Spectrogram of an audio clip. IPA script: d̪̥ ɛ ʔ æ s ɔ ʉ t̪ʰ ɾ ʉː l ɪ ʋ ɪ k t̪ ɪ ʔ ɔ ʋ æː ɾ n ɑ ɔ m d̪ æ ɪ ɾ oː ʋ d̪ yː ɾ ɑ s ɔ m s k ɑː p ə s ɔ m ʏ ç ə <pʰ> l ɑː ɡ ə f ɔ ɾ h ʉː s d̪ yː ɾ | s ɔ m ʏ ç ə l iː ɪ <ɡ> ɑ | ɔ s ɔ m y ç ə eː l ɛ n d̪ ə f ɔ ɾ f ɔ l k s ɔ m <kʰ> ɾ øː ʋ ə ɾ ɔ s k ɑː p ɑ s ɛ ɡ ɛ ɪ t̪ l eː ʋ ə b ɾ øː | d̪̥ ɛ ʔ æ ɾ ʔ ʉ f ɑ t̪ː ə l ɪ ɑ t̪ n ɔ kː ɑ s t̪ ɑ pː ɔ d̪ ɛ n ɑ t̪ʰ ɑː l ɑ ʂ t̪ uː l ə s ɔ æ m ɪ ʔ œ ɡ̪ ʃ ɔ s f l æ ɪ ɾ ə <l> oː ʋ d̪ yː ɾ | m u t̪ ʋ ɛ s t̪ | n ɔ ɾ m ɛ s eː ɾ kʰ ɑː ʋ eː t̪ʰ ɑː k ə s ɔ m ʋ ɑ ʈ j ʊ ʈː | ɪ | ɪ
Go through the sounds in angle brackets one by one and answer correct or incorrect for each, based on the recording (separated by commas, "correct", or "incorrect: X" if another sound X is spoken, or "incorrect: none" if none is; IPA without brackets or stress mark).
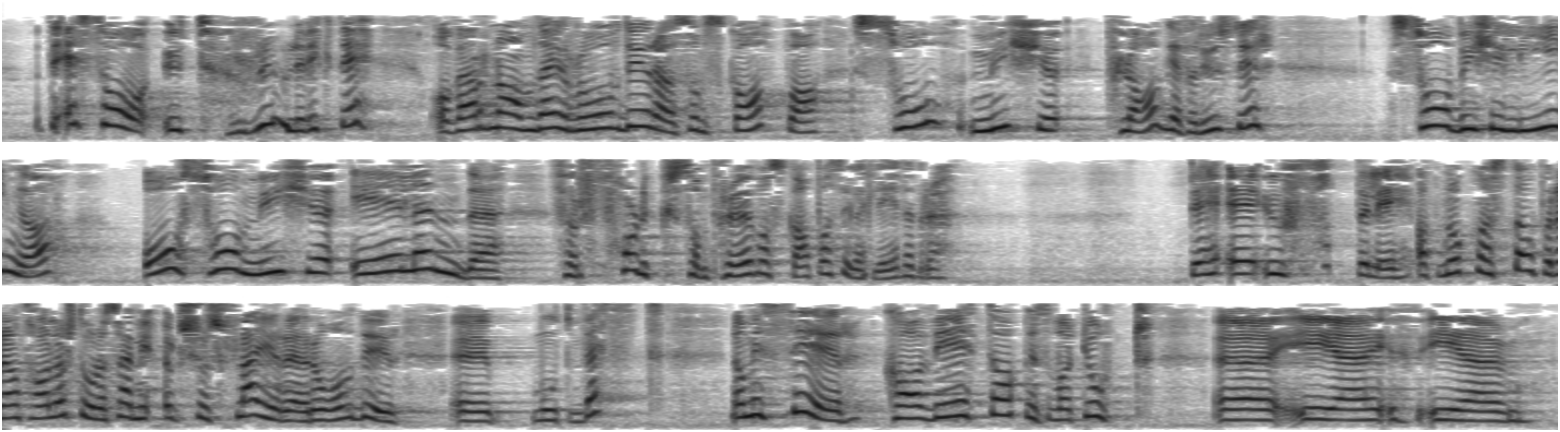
correct, incorrect: ŋ, incorrect: pʰ, incorrect: ɾ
